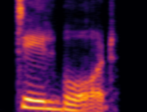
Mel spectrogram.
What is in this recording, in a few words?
"tailboard", Indian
